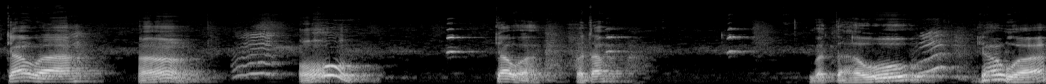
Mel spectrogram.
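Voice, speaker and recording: A man vlogging casually and talking to his pet parrots in a slow, coaxing way. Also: mid-range voice. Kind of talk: casual vlog talk to pet birds. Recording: echoey room with loud background noise.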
